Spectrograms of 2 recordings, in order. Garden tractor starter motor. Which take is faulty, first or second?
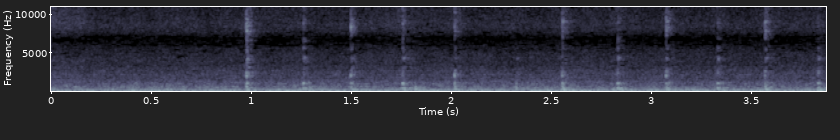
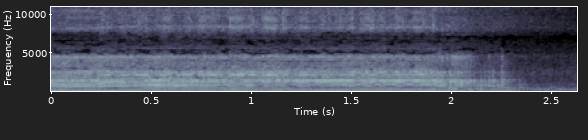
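first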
